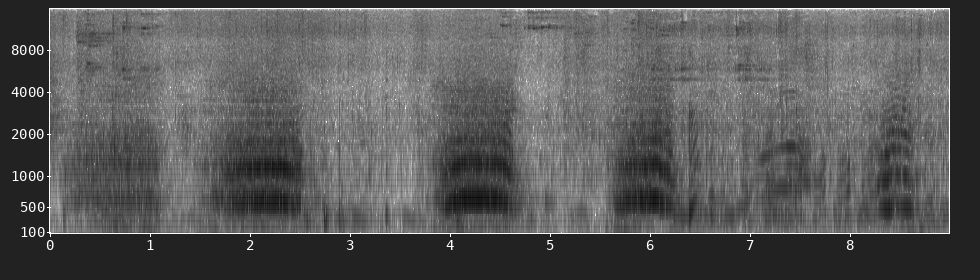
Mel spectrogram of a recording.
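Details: Elephant giving three harmonic trumpet blasts about two seconds apart, each roughly a second long with a steady, slightly arched tone; softer, warbling vocal sounds follow at the end.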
